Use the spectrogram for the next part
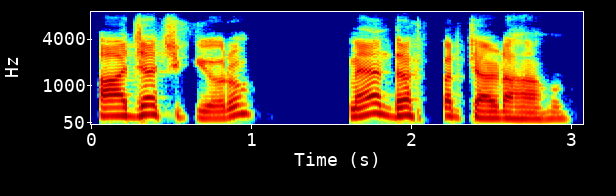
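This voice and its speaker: Man teaching, slow drawn-out examples. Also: fairly high pitch, animated, a bit bright, no echo. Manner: slow, drawn-out example words between quick explanation. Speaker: language teacher. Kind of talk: explaining grammar with spoken examples. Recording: dry, dull lo-fi recording.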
